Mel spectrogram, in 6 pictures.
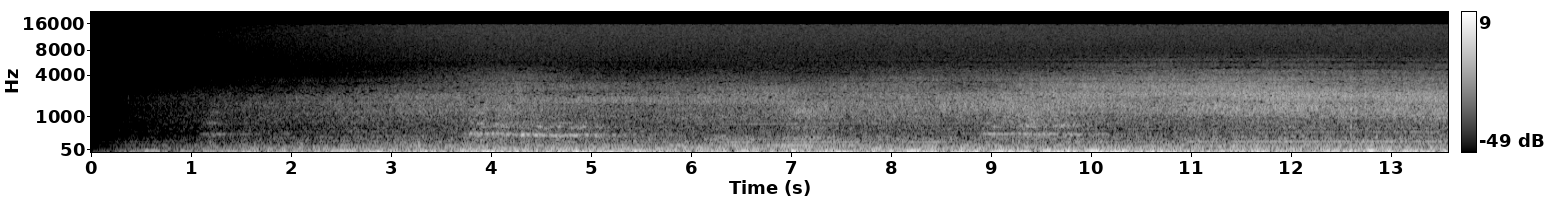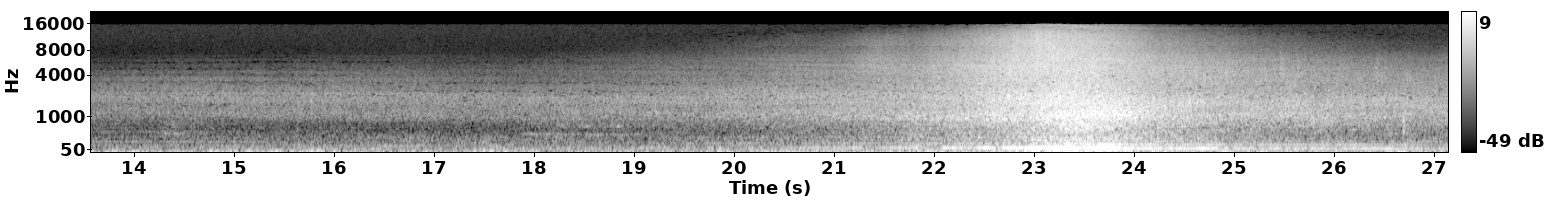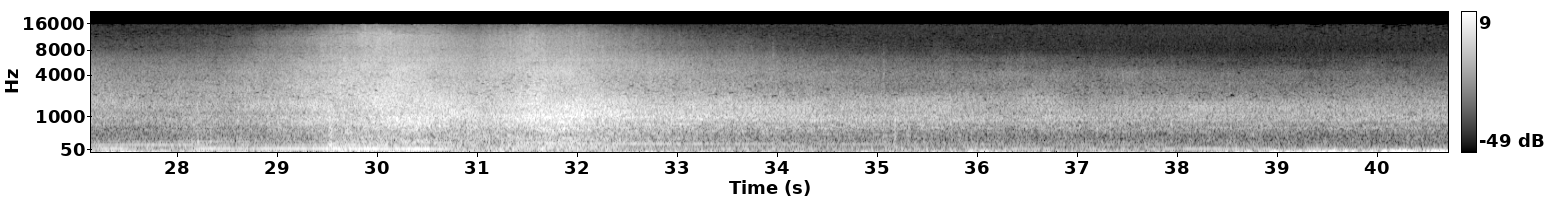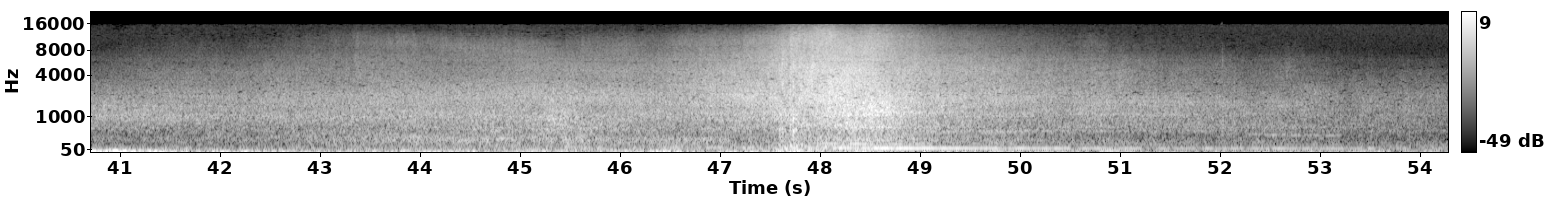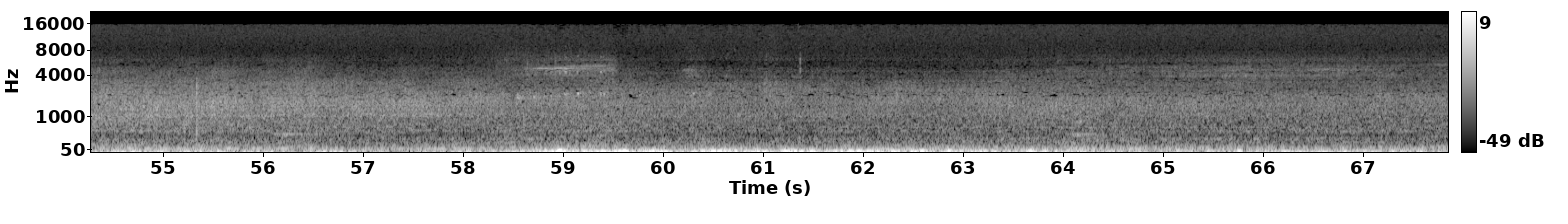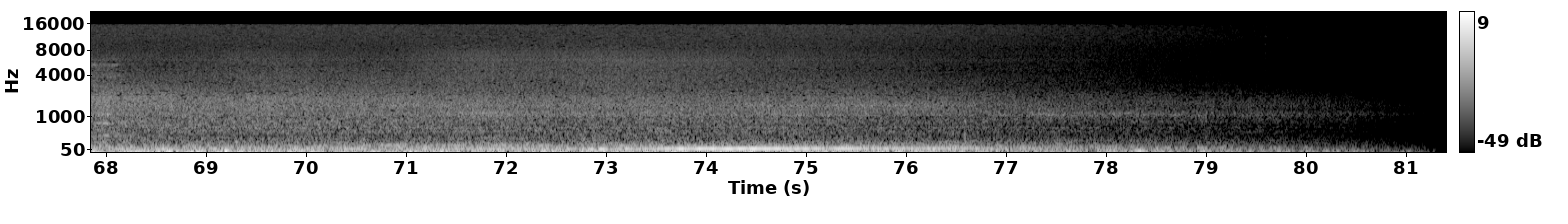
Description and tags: road and cars2
some cars pass the way at the nigth
recording Turkey/Ankara/Umitkoy 2008
road, cars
